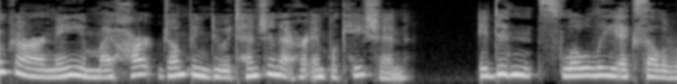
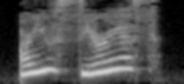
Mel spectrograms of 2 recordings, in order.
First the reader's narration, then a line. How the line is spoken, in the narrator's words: I cried incredulously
